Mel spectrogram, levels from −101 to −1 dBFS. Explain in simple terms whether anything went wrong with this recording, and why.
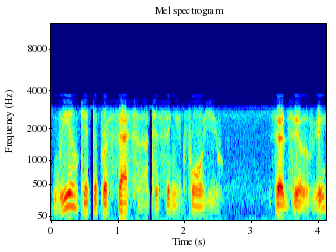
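The speech sounds thin, muffled and gritty the whole way through. That's Dialogic VOX ADPCM, a coarse phone-system format that discards everything above 3 kHz.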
